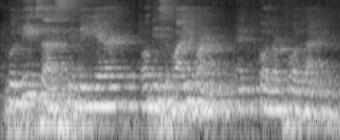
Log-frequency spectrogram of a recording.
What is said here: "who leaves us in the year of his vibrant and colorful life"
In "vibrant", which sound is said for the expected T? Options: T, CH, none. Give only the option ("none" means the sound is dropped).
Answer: none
